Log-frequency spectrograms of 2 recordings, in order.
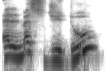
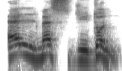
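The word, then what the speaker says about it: المسجد: Do not, never ever say al masjidun. Lot of these new students, they do these mistakes, but I will focus on this. I will point in that one. Be careful here. Al masjidun. No, that's nakira and ma'rifa all together, definite and definite in one word.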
